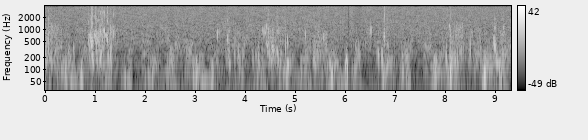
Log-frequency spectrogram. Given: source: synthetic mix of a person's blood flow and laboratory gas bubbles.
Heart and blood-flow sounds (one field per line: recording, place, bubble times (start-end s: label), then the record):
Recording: Doppler ultrasound of blood flow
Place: precordium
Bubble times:
0.00-0.28 s: bubbles
0.46-0.51 s: bubbles
0.53-0.59 s: bubbles
0.83-1.43 s: bubbles
3.42-3.72 s: bubbles
3.76-4.06 s: bubbles
4.13-4.31 s: bubbles
4.33-4.97 s: bubbles
5.17-5.25 s: bubbles
5.34-5.60 s: bubbles
6.20-6.31 s: bubbles
6.48-6.55 s: bubbles
6.63-6.93 s: bubbles
7.96-8.41 s: bubbles
8.45-8.56 s: bubbles
8.93-9.24 s: bubbles
From the record:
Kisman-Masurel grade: 232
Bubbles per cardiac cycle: several, 3 to 8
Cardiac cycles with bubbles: 50 to 99%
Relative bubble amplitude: moderate (0.250 to 0.450)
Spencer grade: 3 (all of the cardiac periods contain showers or single bubble signals, but not dominating or overriding the cardiac motion signals)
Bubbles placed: anywhere in the cardiac cycle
